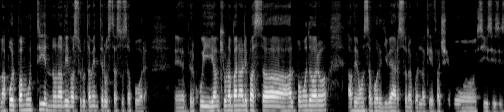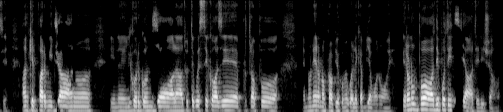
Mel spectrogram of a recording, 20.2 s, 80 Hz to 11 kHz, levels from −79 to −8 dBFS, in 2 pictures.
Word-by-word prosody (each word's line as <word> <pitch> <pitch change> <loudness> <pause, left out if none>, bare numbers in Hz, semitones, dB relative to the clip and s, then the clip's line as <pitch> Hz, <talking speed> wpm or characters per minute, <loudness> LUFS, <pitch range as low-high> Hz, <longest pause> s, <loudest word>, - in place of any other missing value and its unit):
la 125 0 -2
polpa 145 -1 +2
Mutti 155 +2 -2
non 135 -2 -4
aveva 135 0 +1
assolutamente 130 0 -4
lo 130 -2 -3
stesso 125 -2 -6
sapore, 110 -3 -9 0.5
ehm, 110 0 -10
per 120 +3 -10
cui 130 0 -2
anche 135 +1 -2
una 140 0 +3
banale 140 +1 +3
pasta 135 -3 +4
al 125 0 0
pomodoro, 140 +2 0 0.4
aveva 125 0 -2
un 125 - -4
sapore 120 0 -4
diverso 120 0 -2
da 115 - -5
quella 110 0 -8
che 110 0 -10
facevo 105 -1 -8
sì, 115 +2 -10
sì, 110 0 -11
sì, 110 -1 -15
sì. 105 +1 -16 0.3
Anche 135 +1 0
il 135 - -2
parmigiano, 125 -2 +2 0.3
il 115 0 -12
il 120 0 -5
gorgonzola, 125 -1 +3
tutte 125 0 -5
queste 135 0 0
cose 135 -1 +3
purtroppo, 125 -1 -2 0.4
ehm, 110 - -19
non 125 +2 -7
erano 130 -3 +1
proprio 120 0 0
come 120 -1 -6
quelle 115 -1 -1
che - - -9
abbiamo 115 -2 -4
noi. 105 -1 -12 0.2
Erano 150 +4 +2
un 165 - 0
po' 160 -1 +8
depotenziate 150 -9 -1
diciamo. 105 -2 -12
125 Hz, 160 wpm, -23 LUFS, 115-135 Hz, 0.5 s, po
